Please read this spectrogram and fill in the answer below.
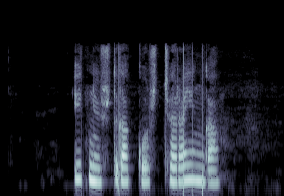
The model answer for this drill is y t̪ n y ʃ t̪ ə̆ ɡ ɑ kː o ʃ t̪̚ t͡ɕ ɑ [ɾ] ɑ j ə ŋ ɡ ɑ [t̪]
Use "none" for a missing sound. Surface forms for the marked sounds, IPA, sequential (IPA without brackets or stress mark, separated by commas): ɾ, none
